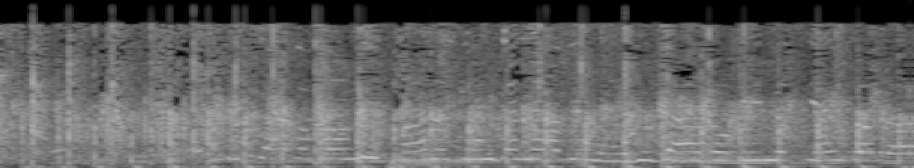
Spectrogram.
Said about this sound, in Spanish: Y con este aplauso nos vamos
